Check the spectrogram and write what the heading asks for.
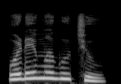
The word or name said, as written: ಒಡೆಮಗುಚು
